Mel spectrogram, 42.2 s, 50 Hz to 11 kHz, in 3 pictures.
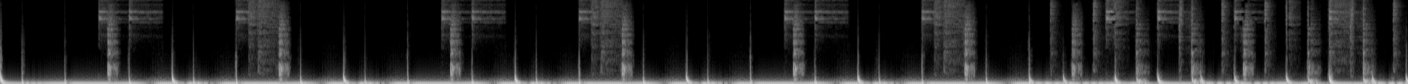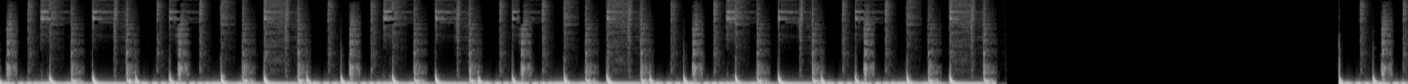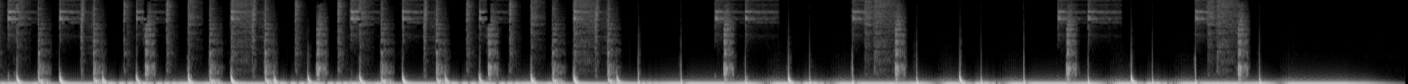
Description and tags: valine2 2-drums
full, vili, mix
